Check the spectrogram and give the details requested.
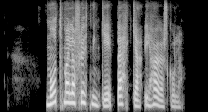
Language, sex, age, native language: Icelandic, female, 30-39, Icelandic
